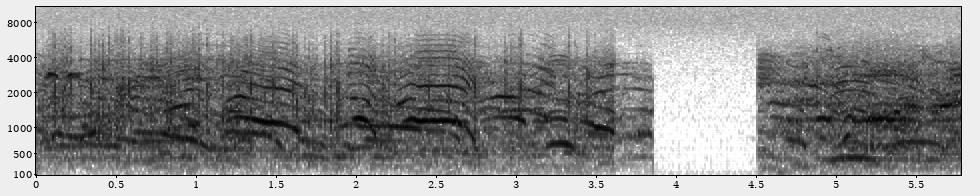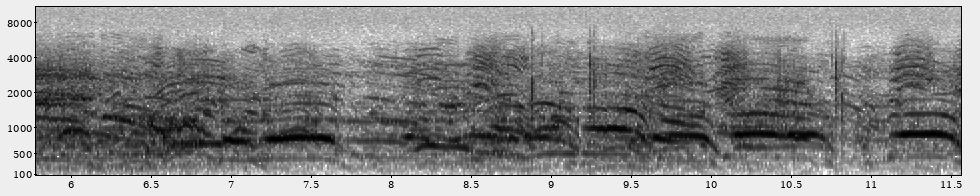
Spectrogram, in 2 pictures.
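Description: A large outdoor crowd cheers and shouts.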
